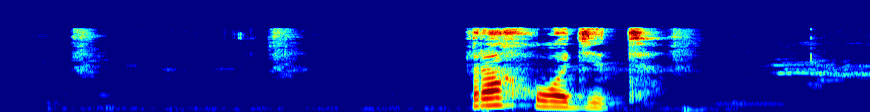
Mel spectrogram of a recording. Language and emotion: Russian, neutral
